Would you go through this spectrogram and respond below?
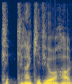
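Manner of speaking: put-on trembling, nervous voice. Retelling a mother who shakes while asking for a hug: imitating a trembling mother. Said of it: "she's just, like, vibrating and shaking".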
